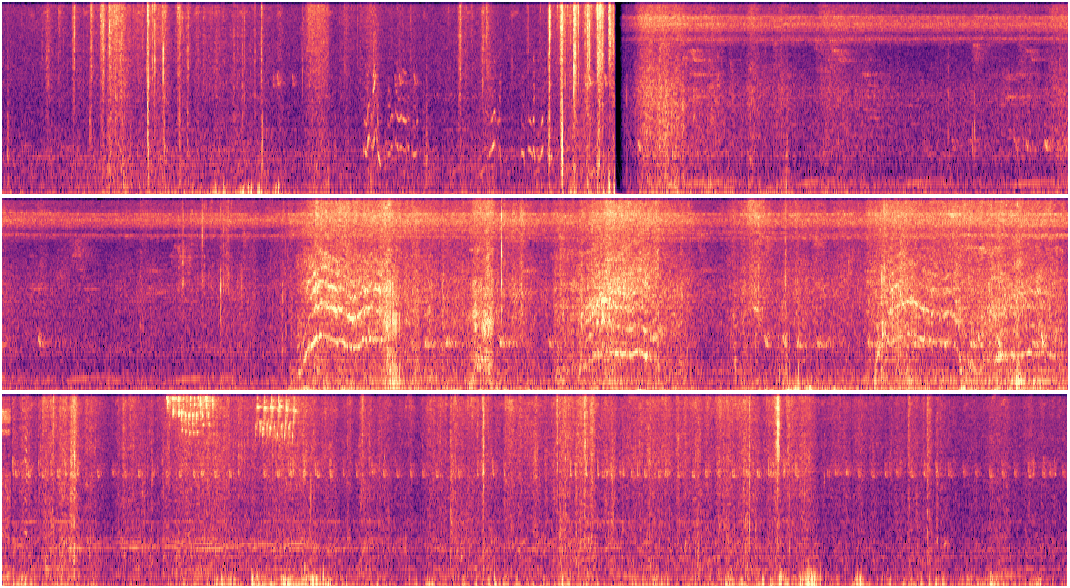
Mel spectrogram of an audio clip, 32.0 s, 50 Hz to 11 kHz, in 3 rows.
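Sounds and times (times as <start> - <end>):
high insect chirps: 5.3 - 31.9
insects shrilling: 12.4 - 22.0, 22.8 - 30.7.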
